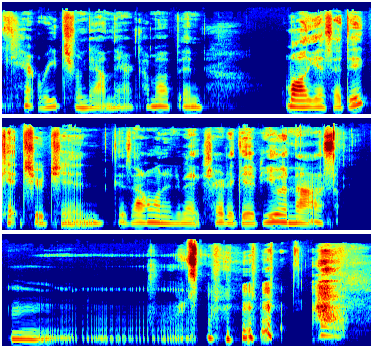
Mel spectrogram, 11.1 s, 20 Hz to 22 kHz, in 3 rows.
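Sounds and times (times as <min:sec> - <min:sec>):
speech: 0:00.2 - 0:10.8
cat purring: 0:07.5 - 0:09.5.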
